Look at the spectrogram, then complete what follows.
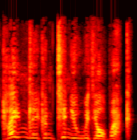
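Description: A melodramatic female seer from a storybook, acted out by a man, pitched far above a normal male voice. The voice wavers and throbs with wounded dignity. It swoops hysterically through theatrical, drawn-out phrases in a dry recording. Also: animated, dry recording, full character voice. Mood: outraged.

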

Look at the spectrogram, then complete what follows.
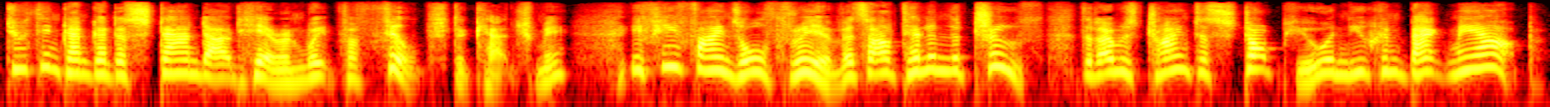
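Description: A man acts out an indignant young schoolgirl for an audiobook. The voice is high, shrill and swooping. It scolds in a prim, bossy way. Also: very animated, brisk, hardly any pauses, sharp tone, no room sound, exaggerated voice. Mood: defiant. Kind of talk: audiobook character voice.

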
